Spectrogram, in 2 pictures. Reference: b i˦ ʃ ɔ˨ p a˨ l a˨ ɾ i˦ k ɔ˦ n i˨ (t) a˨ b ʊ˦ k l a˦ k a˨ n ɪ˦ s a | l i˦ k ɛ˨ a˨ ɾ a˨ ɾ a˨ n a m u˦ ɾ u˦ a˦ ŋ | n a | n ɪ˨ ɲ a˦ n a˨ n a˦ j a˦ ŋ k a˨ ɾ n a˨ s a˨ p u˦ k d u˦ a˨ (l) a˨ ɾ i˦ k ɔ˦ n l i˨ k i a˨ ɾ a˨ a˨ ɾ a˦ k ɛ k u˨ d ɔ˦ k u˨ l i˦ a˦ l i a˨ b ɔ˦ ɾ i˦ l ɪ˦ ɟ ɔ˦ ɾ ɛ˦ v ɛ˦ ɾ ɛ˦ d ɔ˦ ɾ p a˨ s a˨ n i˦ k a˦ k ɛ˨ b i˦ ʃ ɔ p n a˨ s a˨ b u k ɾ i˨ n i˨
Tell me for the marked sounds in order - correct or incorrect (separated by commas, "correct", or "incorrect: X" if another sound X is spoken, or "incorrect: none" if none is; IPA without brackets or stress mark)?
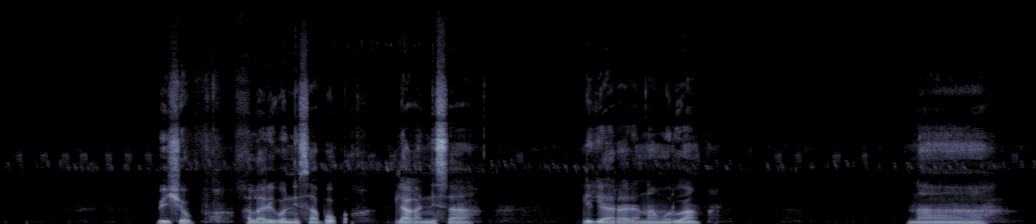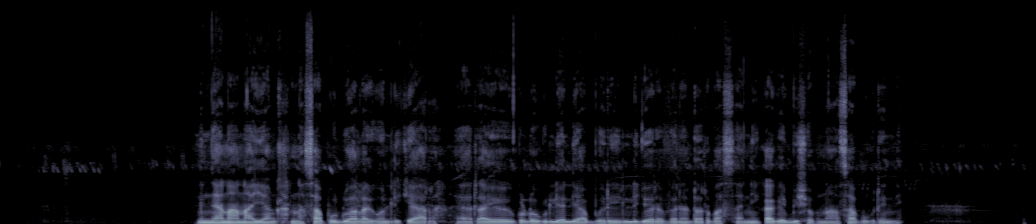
incorrect: s, correct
